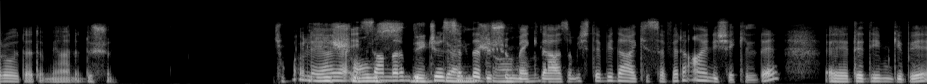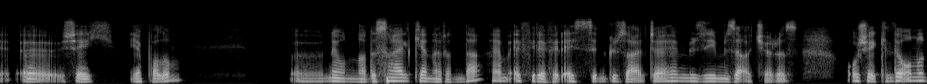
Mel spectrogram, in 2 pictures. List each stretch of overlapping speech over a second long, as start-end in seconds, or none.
3.0-5.3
